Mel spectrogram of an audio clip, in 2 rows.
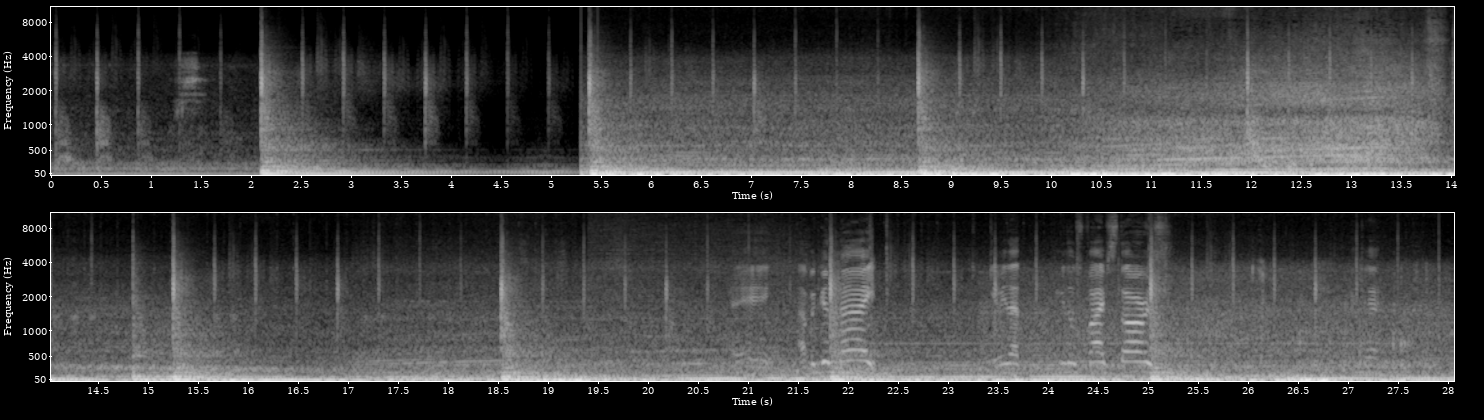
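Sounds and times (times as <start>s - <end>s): car engine and road rumble: 5.3s - 28.0s.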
